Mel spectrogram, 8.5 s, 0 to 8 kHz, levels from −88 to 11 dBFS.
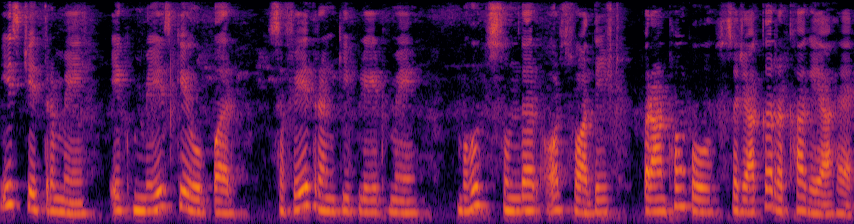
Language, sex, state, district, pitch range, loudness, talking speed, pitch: Hindi, female, Bihar, Sitamarhi, 160-190 Hz, -24 LUFS, 160 wpm, 175 Hz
